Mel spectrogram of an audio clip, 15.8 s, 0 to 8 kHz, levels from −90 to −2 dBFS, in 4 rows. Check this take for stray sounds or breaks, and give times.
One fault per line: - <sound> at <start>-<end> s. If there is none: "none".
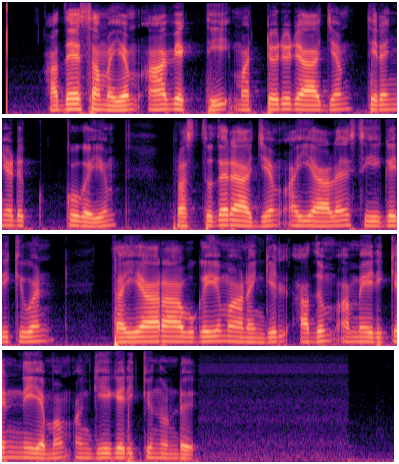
none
